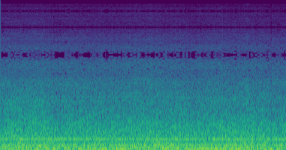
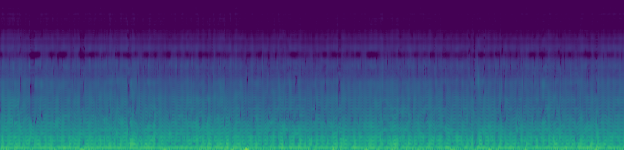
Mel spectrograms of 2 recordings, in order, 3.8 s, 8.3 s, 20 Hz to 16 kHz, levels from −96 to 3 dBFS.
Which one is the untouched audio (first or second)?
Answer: first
